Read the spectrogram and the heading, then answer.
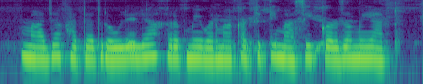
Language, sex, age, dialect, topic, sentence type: Marathi, female, 18-24, Southern Konkan, banking, question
